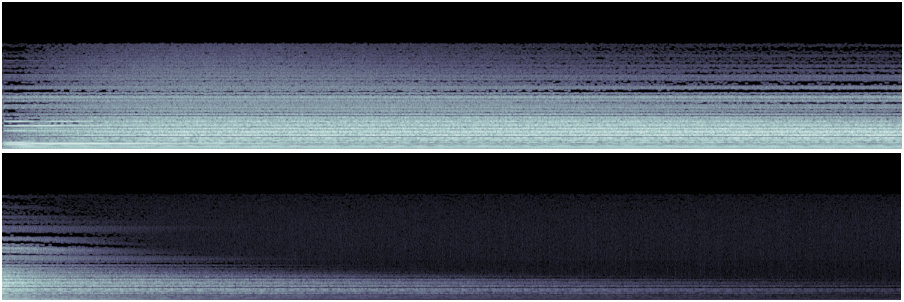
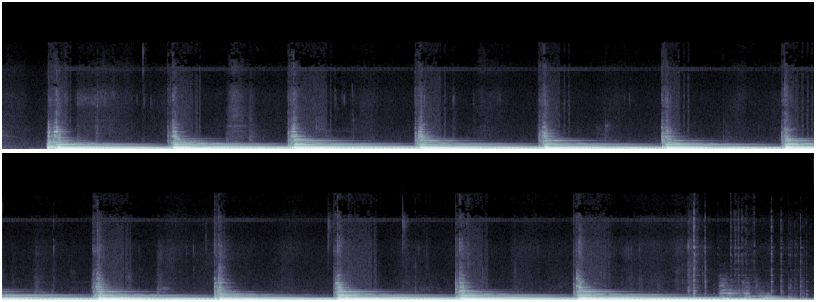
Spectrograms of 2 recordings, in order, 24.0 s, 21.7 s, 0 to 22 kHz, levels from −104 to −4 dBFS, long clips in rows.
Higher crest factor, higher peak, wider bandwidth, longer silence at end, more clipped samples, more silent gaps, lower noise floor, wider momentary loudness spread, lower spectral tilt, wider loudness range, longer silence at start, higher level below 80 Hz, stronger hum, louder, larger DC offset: first, 16 dB vs 10 dB; about the same, -2 dBFS vs -4 dBFS; first, 16 kHz vs 3.5 kHz; first, 8.3 s vs 0 s; neither; neither; first, -71 dBFS vs -63 dBFS; first, 16 LU vs 8 LU; second, -1.5 dB/octave vs -12 dB/octave; first, 14 LU vs 1 LU; second, 0 s vs 0.6 s; second, -50 dBFS vs -40 dBFS; second, 50 Hz at -80 dBFS vs 50 Hz at -35 dBFS; first, -13 LUFS vs -16 LUFS; neither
